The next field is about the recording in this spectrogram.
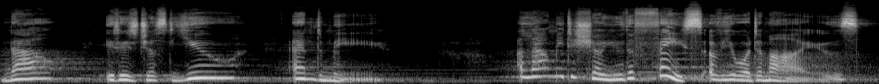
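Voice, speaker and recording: A woman's voice: on the high side, very animated, darkish tone, heavily acted. A woman playing a haughty, playfully menacing ghost lady of a haunted manor in a theatrical, teasing ASMR roleplay. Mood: haughty menace. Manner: theatrical, teasing, imperious, with drawn-out phrasing. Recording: long hall reverb with music behind.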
